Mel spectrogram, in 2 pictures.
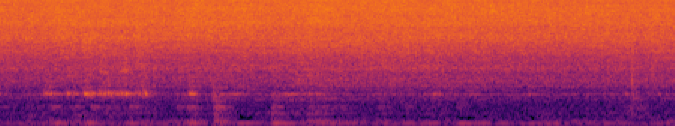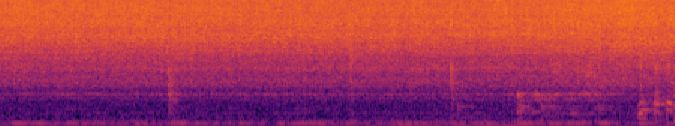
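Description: Flat beans stir-frying in a pan give a constant loud sizzle with a steady hiss, broken now and then by faint scrapes and clicks of stirring, close up and without talk.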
